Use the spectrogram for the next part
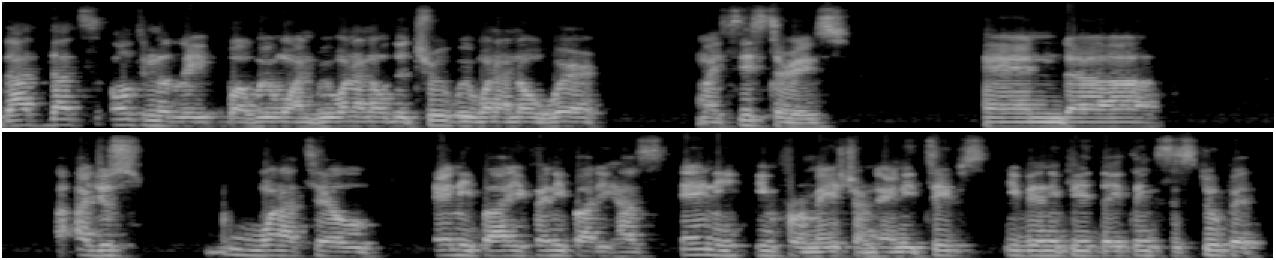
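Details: Adult man speaking; Normal speech.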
